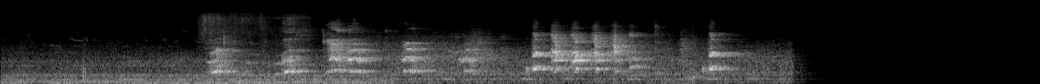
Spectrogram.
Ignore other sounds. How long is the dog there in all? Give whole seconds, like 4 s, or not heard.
5 s.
